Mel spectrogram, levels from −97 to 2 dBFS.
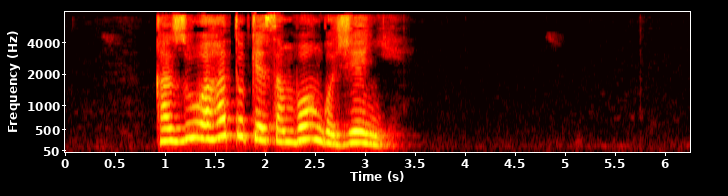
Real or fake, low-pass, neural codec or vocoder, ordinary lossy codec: real; 7.2 kHz; none; AAC, 32 kbps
